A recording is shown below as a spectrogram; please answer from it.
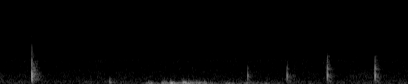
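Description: Knuckles and fingertips of a half-curled hand knock on the hollow drawer front panel of a large glossy wooden chest of drawers. Five short, dry, hollow knocks with a mid-range tone die away almost instantly, the first one alone and the last four spaced more closely. A faint low rumble is heard between them.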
